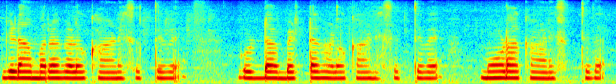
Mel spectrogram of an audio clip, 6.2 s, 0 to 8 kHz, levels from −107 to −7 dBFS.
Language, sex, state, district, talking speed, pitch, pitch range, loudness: Kannada, female, Karnataka, Koppal, 70 wpm, 225 Hz, 220-230 Hz, -17 LUFS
